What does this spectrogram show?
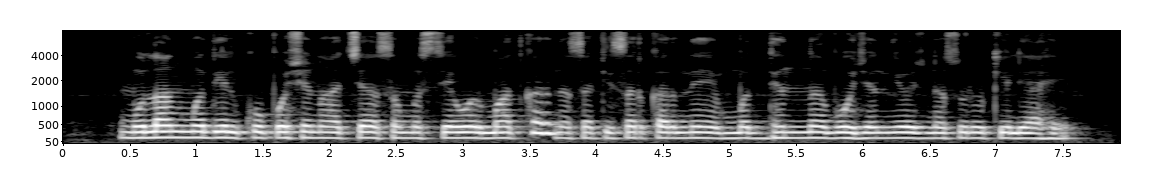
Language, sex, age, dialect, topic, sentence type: Marathi, male, 31-35, Northern Konkan, agriculture, statement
